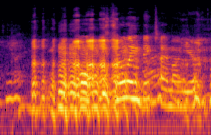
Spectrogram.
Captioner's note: all laughing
